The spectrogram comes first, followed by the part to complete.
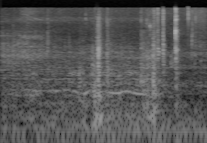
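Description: Van's engine running, heard inside the cabin as a steady low hum, with a few faint clicks about a second in and near the end.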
